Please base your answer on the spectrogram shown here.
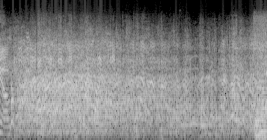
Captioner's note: crowd laughing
